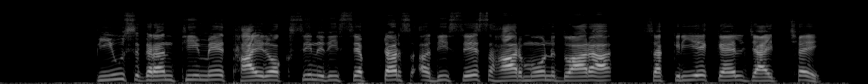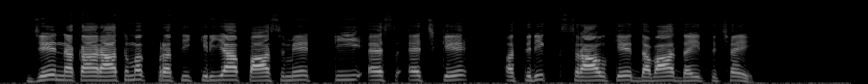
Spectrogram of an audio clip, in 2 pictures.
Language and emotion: Maithili, neutral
